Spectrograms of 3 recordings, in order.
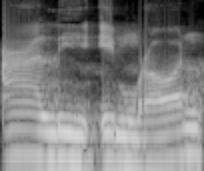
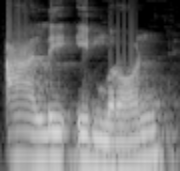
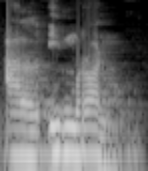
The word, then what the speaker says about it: Ali Imran: Kalau maca Ali Imran jangan Al Imran. Bacanya harus Ali Imran. Karena yang dibahas di situ maknanya keluarga Imran. Kalau Al Imron hanya Imron sendirian. Tapi kalau Ali Imron maknanya keluarga Imron.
